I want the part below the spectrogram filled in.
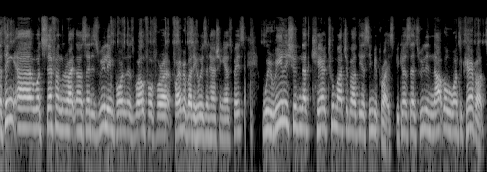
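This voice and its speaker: A man with a German accent and a high pitch speaks at a very fast pace, with hardly any pauses and ordinary pitch variation. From Austria. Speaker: talk show host. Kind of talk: live panel show hosting.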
